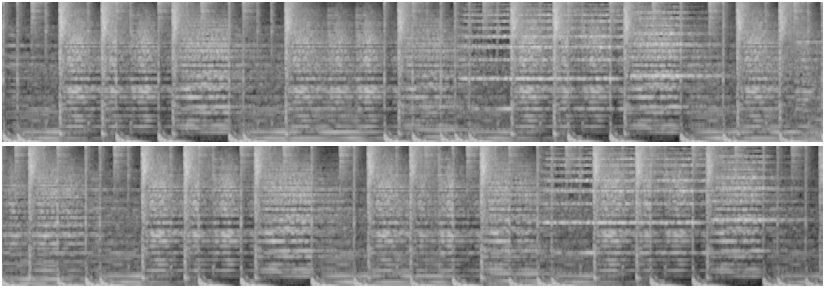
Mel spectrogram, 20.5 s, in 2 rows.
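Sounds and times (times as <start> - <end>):
strings: 0.0 - 20.5.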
